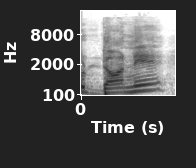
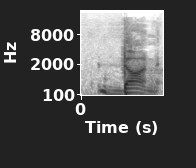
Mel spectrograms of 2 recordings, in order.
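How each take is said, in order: First: डने with the final e sounded; mistaken spelling pronunciation. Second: डन said as one syllable, silent final e; correct pronunciation. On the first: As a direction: say डने in two syllables, ending in 'ay'. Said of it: "मत पढ़िएगा". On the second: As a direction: say डन with a short 'uh' vowel. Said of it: "इसको डने या सोमे मत पढ़िएगा". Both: Shown as a demonstration.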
